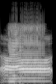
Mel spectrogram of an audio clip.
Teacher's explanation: लंबे समय तक आप आ का उच्चारण जब करेंगे तो आ की ही ध्वनि होगी, उसमें चेंजेस नहीं आना है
